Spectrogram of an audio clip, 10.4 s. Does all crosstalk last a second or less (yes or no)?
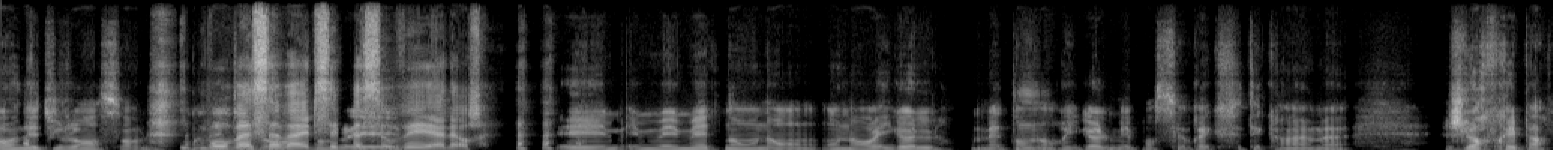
no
